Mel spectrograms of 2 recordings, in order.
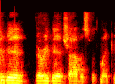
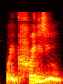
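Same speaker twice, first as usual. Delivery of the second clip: much higher, stunned disbelief; incredulous outburst; 12 semitones higher than usual. Real, not acted. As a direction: throw the question out as if it's absurd. Rabbi incredulous at parent's fight.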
